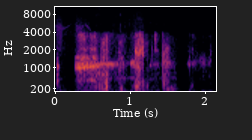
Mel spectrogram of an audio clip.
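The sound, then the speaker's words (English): Chickens cluck behind a caller on a phone line, a few short, throaty bursts in quick succession with brief gaps between them. “Are there pigs and chickens behind you right now?”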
